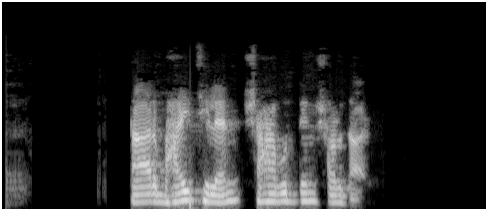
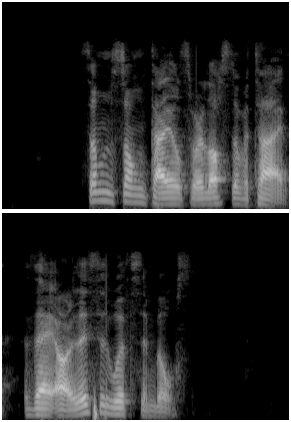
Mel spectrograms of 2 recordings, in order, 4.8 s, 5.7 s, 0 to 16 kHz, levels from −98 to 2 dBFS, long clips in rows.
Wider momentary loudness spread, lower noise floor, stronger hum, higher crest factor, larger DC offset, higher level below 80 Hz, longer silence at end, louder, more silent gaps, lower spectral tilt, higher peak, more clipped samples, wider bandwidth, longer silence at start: second, 8 LU vs 14 LU; about the same, under -90 dBFS vs under -90 dBFS; neither; about the same, 18 dB vs 20 dB; neither; first, -48 dBFS vs -60 dBFS; about the same, 1.2 s vs 1.15 s; first, -17 LUFS vs -31 LUFS; neither; first, -9 dB/octave vs -7 dB/octave; first, -2 dBFS vs -12 dBFS; neither; second, 6.2 kHz vs 7.8 kHz; first, 1.3 s vs 0.9 s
